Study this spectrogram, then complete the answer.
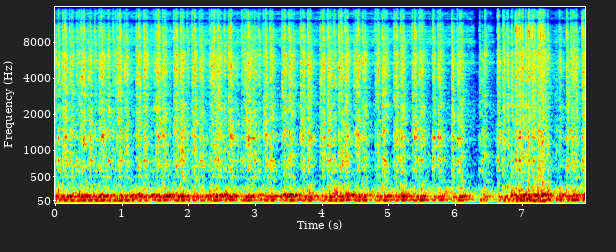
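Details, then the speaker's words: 1951 GMC cab-over truck first start, no fuel to the carburetor yet, running only on sprayed starting fluid: uneven, lumpy low rumble with ragged firing; timing is off, possibly a bit retarded, might need more timing. "Just run her off the spray foam. Might need a little more timing."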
